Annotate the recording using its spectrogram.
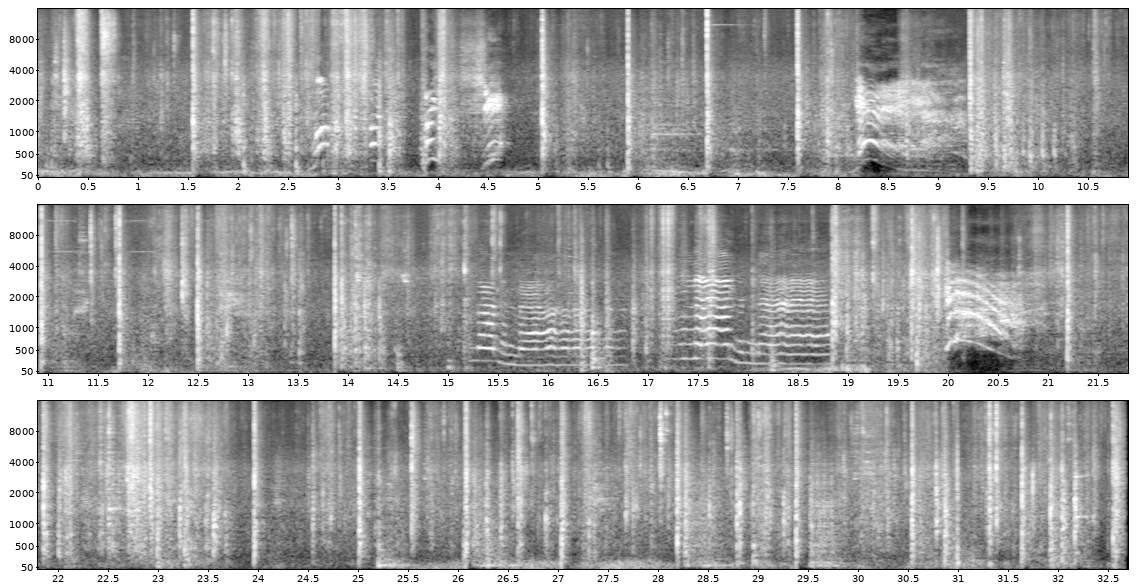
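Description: Demolition of a camper trailer's wood interior: repeated knocks, cracks and breaking of wood panelling and cabinetry as it is pried and torn out with a pry bar and by hand.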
